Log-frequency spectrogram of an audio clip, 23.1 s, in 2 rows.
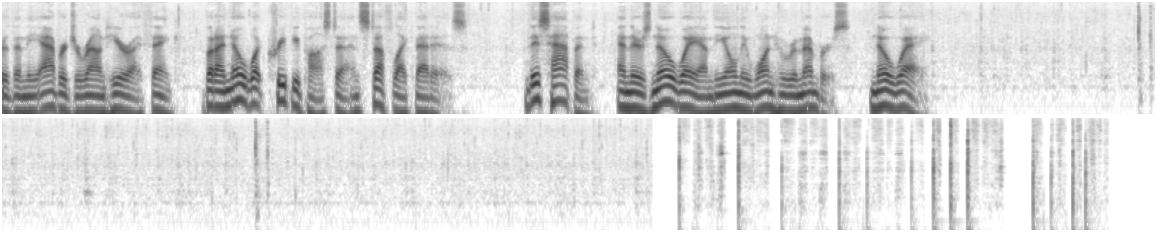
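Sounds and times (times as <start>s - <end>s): steady rain: 0.0s - 18.1s
faint clicks: 9.3s - 18.0s
chalk scratching strokes: 18.3s - 22.6s.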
